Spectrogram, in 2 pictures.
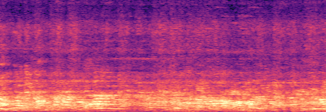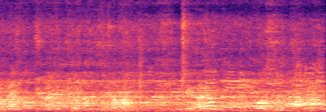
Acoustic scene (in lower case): restaurant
